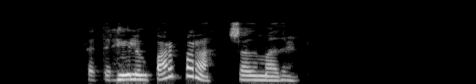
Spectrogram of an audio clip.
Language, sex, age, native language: Icelandic, female, 30-39, Icelandic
